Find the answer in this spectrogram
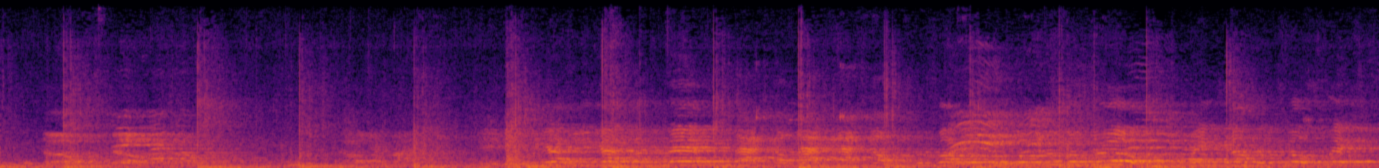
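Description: Basketball bouncing on a hardwood gym floor as a player dribbles up the court, with many voices of players and spectators calling out and chattering around it in the large gym.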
